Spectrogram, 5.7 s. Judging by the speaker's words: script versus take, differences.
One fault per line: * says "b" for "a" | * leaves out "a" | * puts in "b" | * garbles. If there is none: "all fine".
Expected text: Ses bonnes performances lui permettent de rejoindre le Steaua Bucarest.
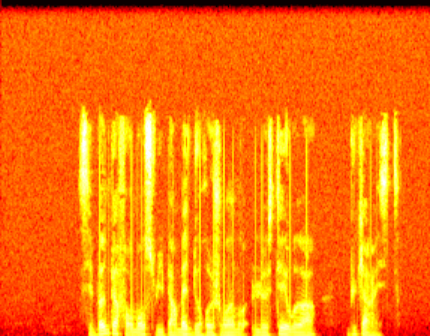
all fine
